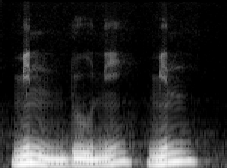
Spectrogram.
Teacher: nun sukun bertemu dengan huruf Dal maka dia dibaca samar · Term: hukum bacaan Ikhfa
